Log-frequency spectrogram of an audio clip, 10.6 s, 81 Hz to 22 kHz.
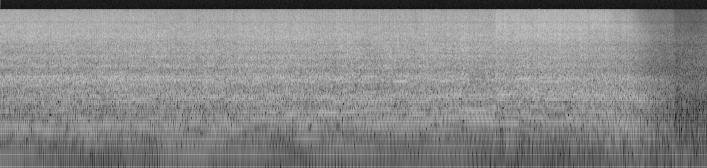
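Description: Supercharged 4.8-litre LS V8 running on an engine dyno, loud and steady, its tone changing about seven and a half seconds in before it falls away sharply near the end.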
